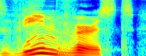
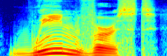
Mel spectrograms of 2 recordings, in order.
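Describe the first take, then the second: First: The word is said with German pronunciation. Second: The word is said with English pronunciation.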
